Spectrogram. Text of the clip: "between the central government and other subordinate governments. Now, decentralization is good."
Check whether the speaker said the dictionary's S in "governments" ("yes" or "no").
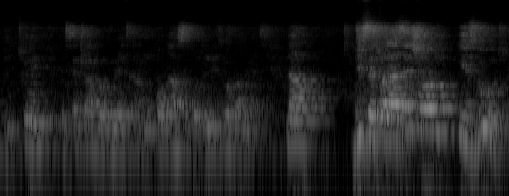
no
